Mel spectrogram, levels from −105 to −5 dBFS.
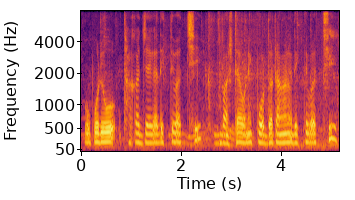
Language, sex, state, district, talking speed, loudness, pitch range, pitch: Bengali, female, West Bengal, Paschim Medinipur, 125 wpm, -17 LUFS, 175-195 Hz, 190 Hz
